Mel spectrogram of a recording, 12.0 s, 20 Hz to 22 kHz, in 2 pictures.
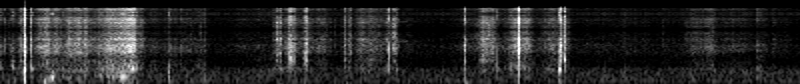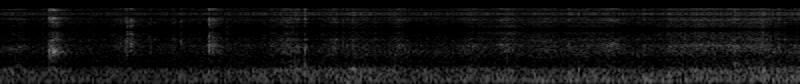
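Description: GoPro Hero 2 camera being handled and fitted to the body, with rubbing, scraping and knocking of the camera against clothing during the first four seconds. Then about eight seconds of low, steady outdoor rumble picked up by the moving camera.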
